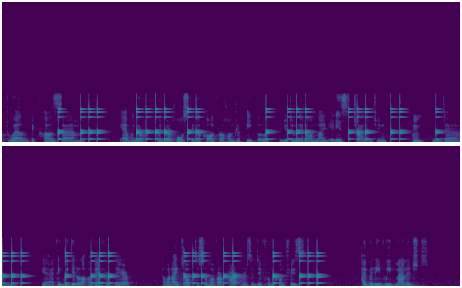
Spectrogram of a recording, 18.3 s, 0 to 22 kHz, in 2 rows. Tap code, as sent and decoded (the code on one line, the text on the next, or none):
1-3 4-2 / 1-3 3-2 1-3 1-3 / 3-2 1-3
CR CMCC MC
